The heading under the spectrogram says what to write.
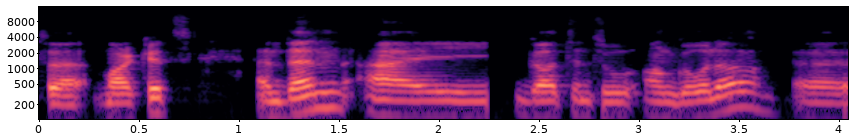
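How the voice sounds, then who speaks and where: A man from Lebanon, a guest on an online chat, speaking in a measured way with frequent restarts and fillers. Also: on the low side, no echo. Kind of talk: recorded online audio chat.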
